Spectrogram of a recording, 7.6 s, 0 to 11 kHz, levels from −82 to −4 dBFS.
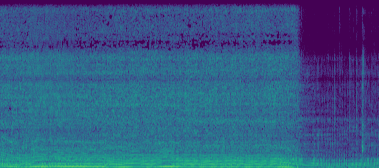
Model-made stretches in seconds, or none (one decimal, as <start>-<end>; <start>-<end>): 0.6-1.5; 6.3-7.6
